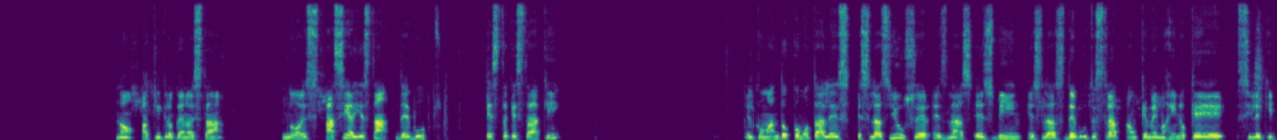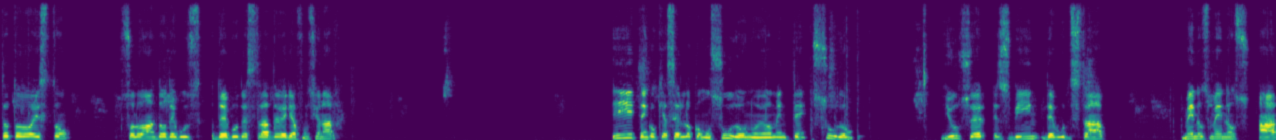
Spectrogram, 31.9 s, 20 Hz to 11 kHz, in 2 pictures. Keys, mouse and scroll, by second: 2.8 BackSpace, 4.6-5.7 typing, 7.6-9.6 drag, 8.3-9.0 typing, 14.4-16.1 Left, 16.5-17.3 Right, 17.4 Right, 17.6 Right, 17.8 Right, 18.0-19.2 Right, 23.5-25.3 Left, 25.5-26.7 typing, 27.1-28.9 Right, 30.2-31.9 typing.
